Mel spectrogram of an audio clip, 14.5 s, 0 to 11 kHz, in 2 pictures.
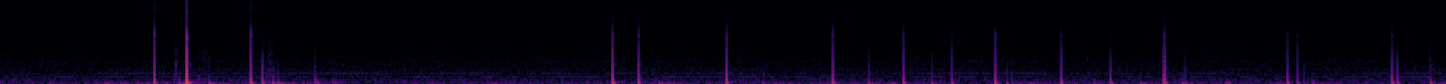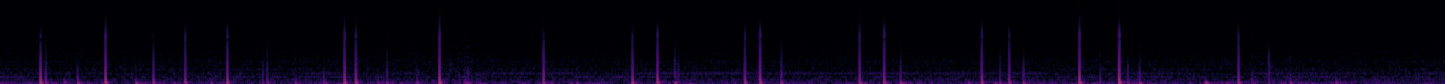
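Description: Long decorated acrylic nails on both hands tap the small hollow cylindrical metal microphone capsules and their metal guard wings on a Tascam DR-40 handheld recorder. Quiet, sharp, dry clicks come in irregular bursts over a low, steady hum, with a cluster of louder taps near the start.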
